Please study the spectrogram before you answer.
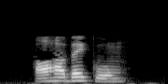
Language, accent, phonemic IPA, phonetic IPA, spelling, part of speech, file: Armenian, Eastern Armenian, /ɑhɑbeˈkum/, [ɑhɑbekúm], ահաբեկում, noun, Hy-ահաբեկում.ogg
- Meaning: the act of frightening or terrorizing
